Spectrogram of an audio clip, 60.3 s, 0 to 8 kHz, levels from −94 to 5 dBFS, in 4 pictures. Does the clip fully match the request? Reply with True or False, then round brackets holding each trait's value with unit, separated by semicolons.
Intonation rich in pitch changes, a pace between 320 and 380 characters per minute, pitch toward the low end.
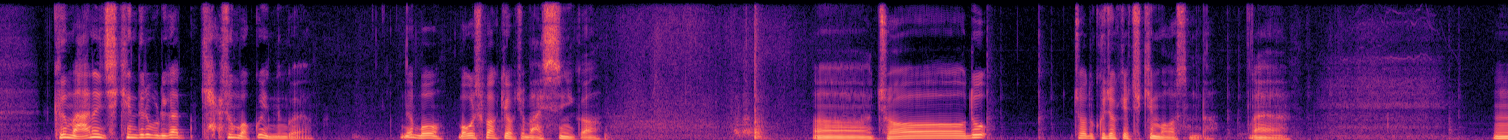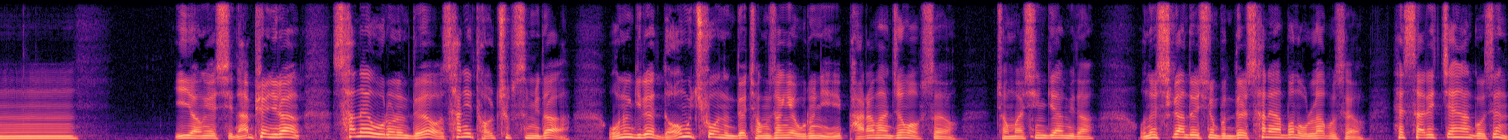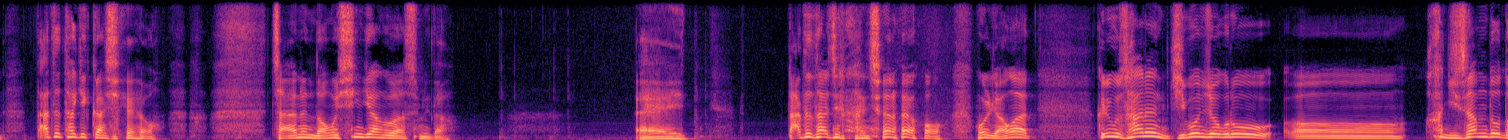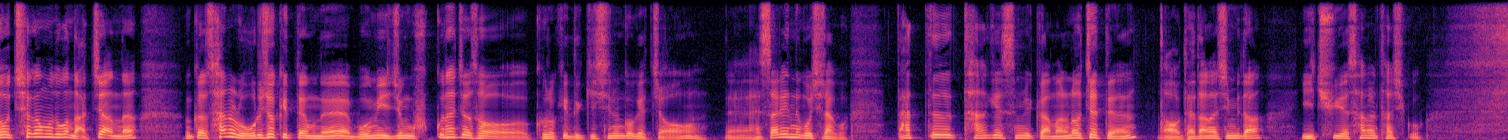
False (6.0 semitones; 255 characters per minute; 130 Hz)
